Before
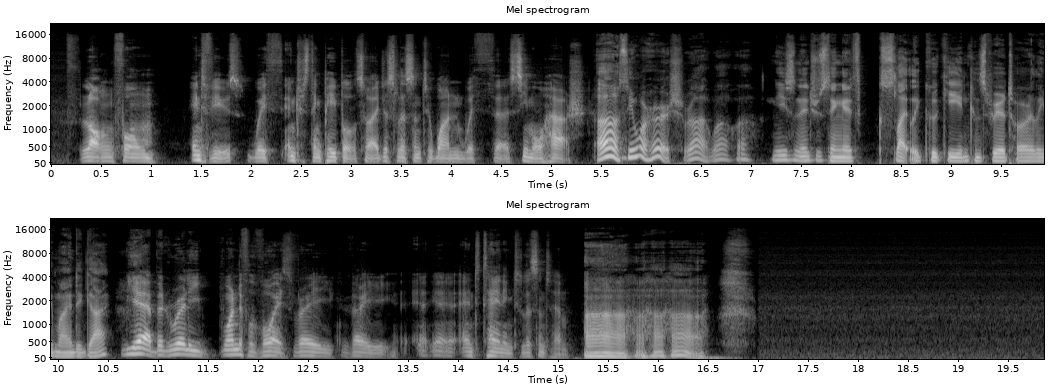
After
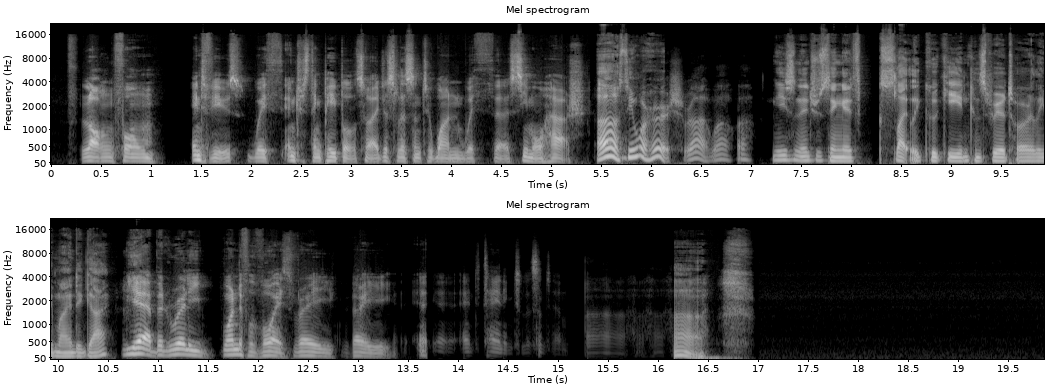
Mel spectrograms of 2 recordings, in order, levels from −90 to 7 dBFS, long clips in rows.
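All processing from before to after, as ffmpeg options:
-filter_complex "[0:a]asettb=1/sr,asplit=3[a][b][c];[a]atrim=end=6.134[d];[b]atrim=start=6.13:end=7.08,asetpts=PTS-STARTPTS,afade=t=in:d=0.004:c=qsin,afade=t=out:st=0.946:d=0.004:c=qsin,lowpass=2.1k,lowshelf=f=280:g=-7.5[e];[c]atrim=start=7.076[f];[d][e]acrossfade=d=0.004:c1=hsin:c2=qsin[g];[g][f]acrossfade=d=0.004:c1=qsin:c2=hsin,asettb=1/sr,asplit=3[h][i][j];[h]atrim=end=13.684[k];[i]atrim=start=13.68:end=16.16,asetpts=PTS-STARTPTS,afade=t=in:d=0.004:c=qsin,afade=t=out:st=2.476:d=0.004:c=qsin,agate=range=-20dB:threshold=-44dB:ratio=16:release=100:detection=peak,acompressor=threshold=-37dB:ratio=4:attack=3.2:release=140:knee=1:detection=peak,highpass=390,lowpass=4.7k[l];[j]atrim=start=16.156[m];[k][l]acrossfade=d=0.004:c1=hsin:c2=qsin[n];[n][m]acrossfade=d=0.004:c1=qsin:c2=hsin,deesser=0.45,highshelf=f=2k:t=q:w=1.5:g=9,agate=range=-19dB:threshold=-39dB:ratio=16:detection=peak"

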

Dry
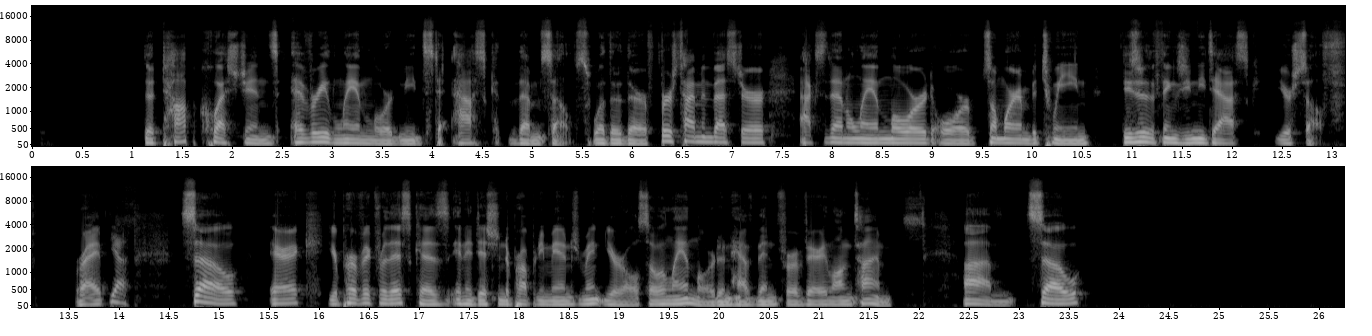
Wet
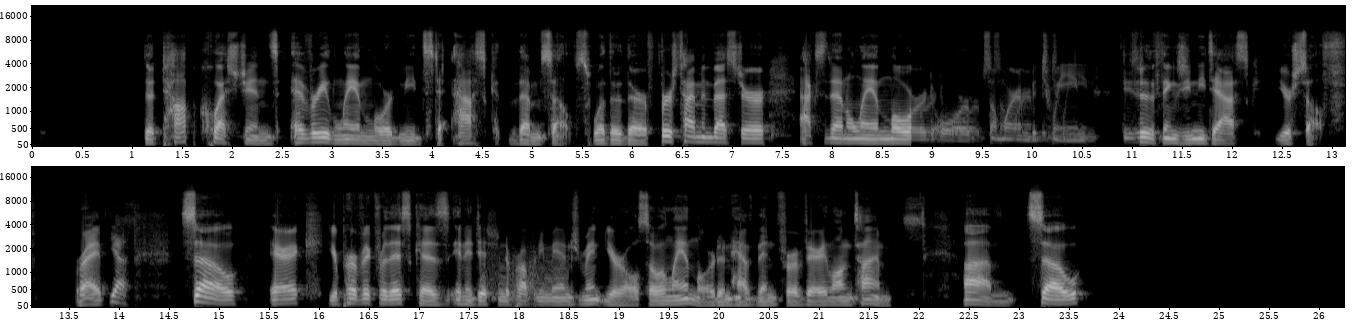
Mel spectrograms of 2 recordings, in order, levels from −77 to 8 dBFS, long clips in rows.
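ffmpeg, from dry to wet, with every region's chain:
-filter_complex "[0:a]asettb=1/sr,asplit=3[a][b][c];[a]atrim=end=8.784[d];[b]atrim=start=8.78:end=11.08,asetpts=PTS-STARTPTS,afade=t=in:d=0.004:c=qsin,afade=t=out:st=2.296:d=0.004:c=qsin,highpass=f=160:w=0.5412,highpass=f=160:w=1.3066,acompressor=threshold=-39dB:ratio=4:attack=3.2:release=140:knee=1:detection=peak,aecho=1:1:97:0.355,atrim=end_sample=101430[e];[c]atrim=start=11.076[f];[d][e]acrossfade=d=0.004:c1=hsin:c2=qsin[g];[g][f]acrossfade=d=0.004:c1=qsin:c2=hsin,asettb=1/sr,asplit=3[h][i][j];[h]atrim=end=17.614[k];[i]atrim=start=17.61:end=18.49,asetpts=PTS-STARTPTS,afade=t=in:d=0.004:c=qsin,afade=t=out:st=0.876:d=0.004:c=qsin,aeval=exprs='val(0)+0.5*0.0282*sgn(val(0))':c=same,lowpass=1k,lowshelf=f=170:g=-7.5[l];[j]atrim=start=18.486[m];[k][l]acrossfade=d=0.004:c1=hsin:c2=qsin[n];[n][m]acrossfade=d=0.004:c1=qsin:c2=hsin,lowpass=f=8.8k:w=0.5412,lowpass=f=8.8k:w=1.3066,lowshelf=f=200:t=q:w=1.5:g=-14,volume=2dB"

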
